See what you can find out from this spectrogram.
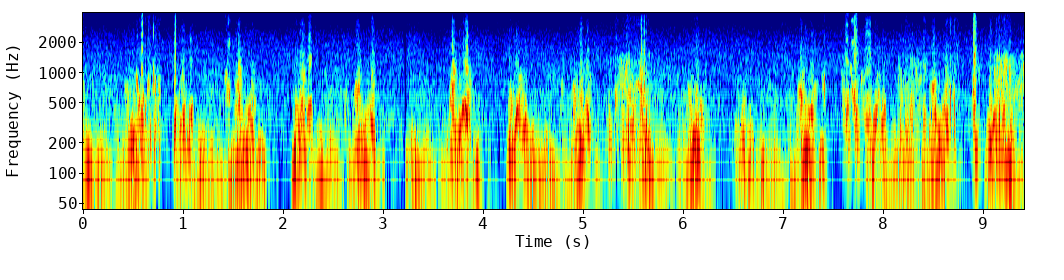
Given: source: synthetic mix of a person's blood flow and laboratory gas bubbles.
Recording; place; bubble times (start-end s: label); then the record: Doppler ultrasound of blood flow; precordium
0.00-0.02 s: bubbles
0.51-0.79 s: bubbles
0.89-0.98 s: bubbles
1.41-1.48 s: bubbles
5.22-5.68 s: bubbles
7.38-7.45 s: bubbles
7.57-7.92 s: bubbles
8.14-8.46 s: bubbles
8.64-8.76 s: bubbles
8.87-9.00 s: bubbles
9.03-9.42 s: bubbles
From the record:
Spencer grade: 3 (all of the cardiac periods contain showers or single bubble signals, but not dominating or overriding the cardiac motion signals); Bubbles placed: only in the low amplitude regions of the cardiac cycle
